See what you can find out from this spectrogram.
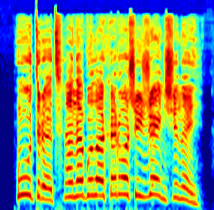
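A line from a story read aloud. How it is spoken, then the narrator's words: Shouting. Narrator (Russian): прокричала она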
